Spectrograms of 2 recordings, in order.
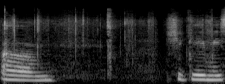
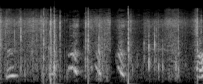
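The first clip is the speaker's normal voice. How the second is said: high delighted giggle; 11 semitones higher than usual. Real, not acted. Giggle on seeing bag.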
